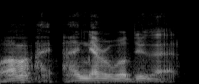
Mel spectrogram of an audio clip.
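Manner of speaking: mock let-down, slow, disheartened, disappointed reply. Retelling what an AI said about consciousness: imitating a disappointed voice. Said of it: "you could hear the disappointment in his voice".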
